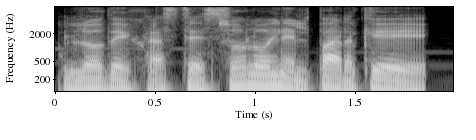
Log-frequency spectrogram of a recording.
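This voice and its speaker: A man voicing a tired, worried middle-aged father who speaks gruffly and curtly, in a horror story reading. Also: deep voice, lively intonation, unhurried, no echo, soft background music. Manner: gruff and curt.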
